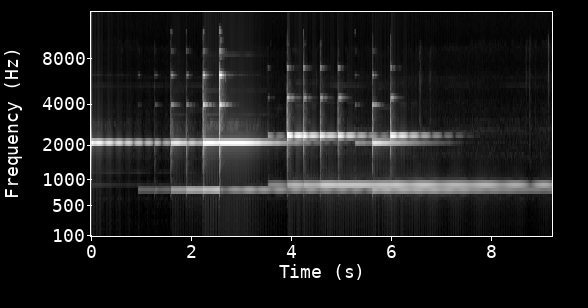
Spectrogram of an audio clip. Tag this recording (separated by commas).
xylophone, Glockenspiel, Mallet percussion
